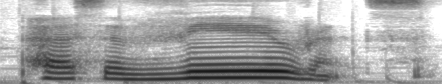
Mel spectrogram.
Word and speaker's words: perseverance: Perseverance. Perseverance. Don't forget that consonant sound at the end, or that double consonant.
